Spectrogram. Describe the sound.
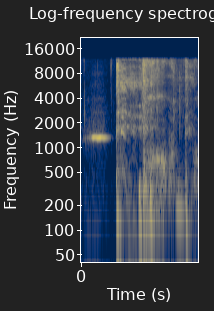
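A single steady, high whistle note sounds for about half a second, then cuts off and a loud, rough burst of noise like a cough or harsh exhale takes over.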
